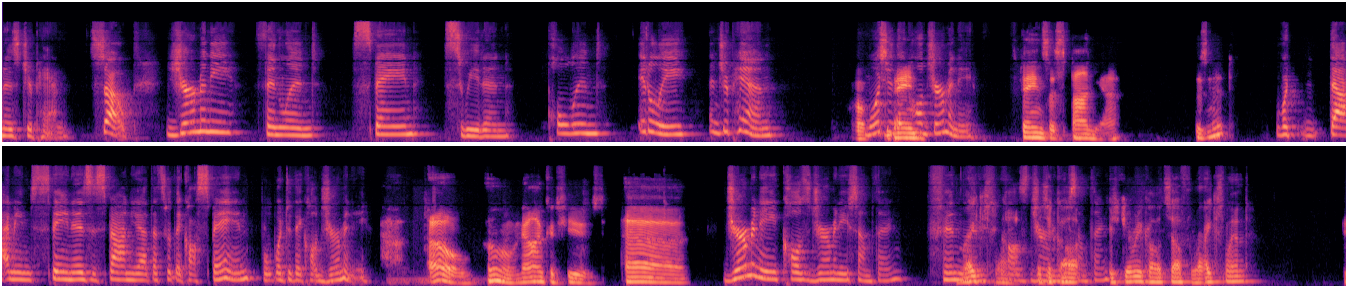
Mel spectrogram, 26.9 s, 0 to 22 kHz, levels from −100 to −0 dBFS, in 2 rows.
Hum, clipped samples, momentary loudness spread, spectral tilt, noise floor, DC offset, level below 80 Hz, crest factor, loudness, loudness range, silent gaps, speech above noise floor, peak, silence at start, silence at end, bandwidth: none; under 0.1%; 15 LU; -5 dB/octave; -79 dBFS; under 0.1%; -62 dBFS; 20 dB; -25 LUFS; 5 LU; none; 54 dB; -6 dBFS; 0 s; 0.9 s; 12.5 kHz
